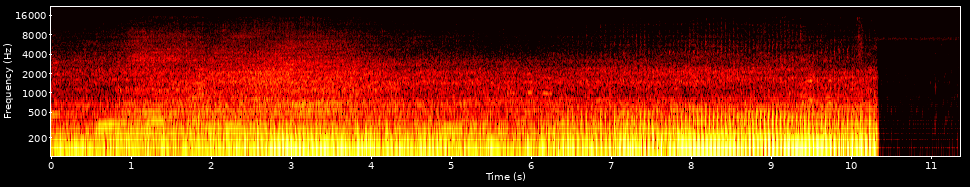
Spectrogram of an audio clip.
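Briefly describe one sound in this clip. Motorbikes ride past with puttering engines.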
